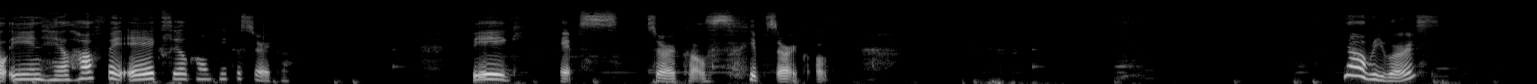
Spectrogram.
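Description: A young woman speaks calmly and clearly into a close microphone, giving instructions.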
